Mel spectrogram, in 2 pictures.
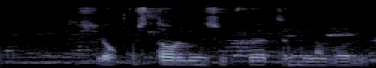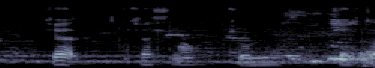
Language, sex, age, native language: Icelandic, male, 18-19, Icelandic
